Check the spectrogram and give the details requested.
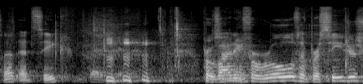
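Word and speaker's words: et seq.: It's adding new sections 110.300 et seek, and yes, I looked up to how to pronounce that, et seek.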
